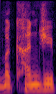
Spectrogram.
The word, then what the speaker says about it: Macungie: Macungie. Okay. And there was a bank that like fungi.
